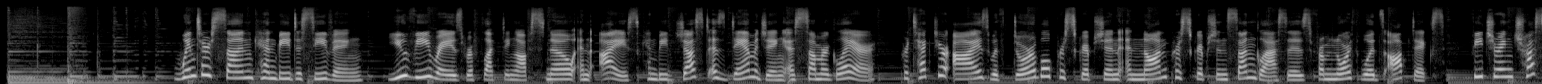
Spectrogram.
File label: FEMALE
